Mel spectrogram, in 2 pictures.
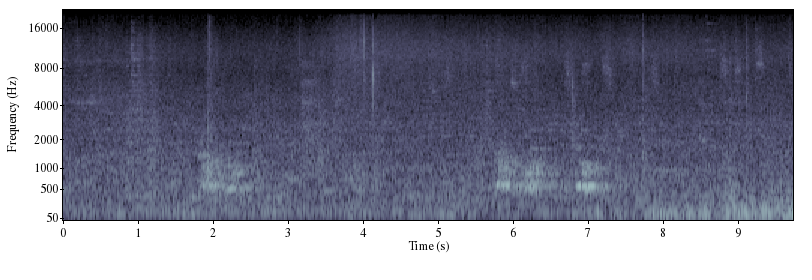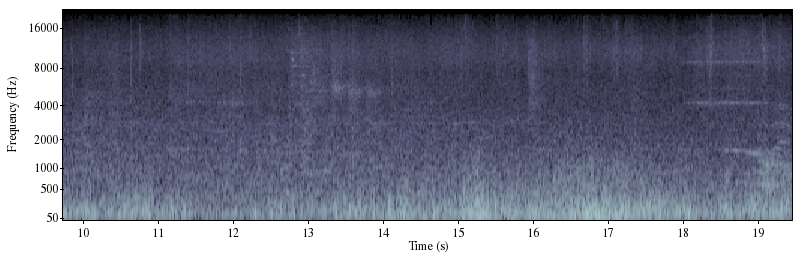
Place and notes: coming from a back street near cafe do electrico. dog barking, pet birds on balconies, old trams passing by. owner of the cafe, standing in front door talking to somebody inside of the place.
Lisbon, Portugal, 26 September 2013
